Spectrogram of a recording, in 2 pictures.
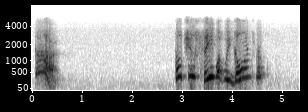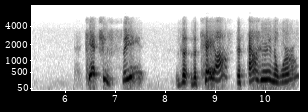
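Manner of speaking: high, strained cry of a frightened believer; desperate plea to God. Retold or imitated. God's people crying out to God about the chaos, high desperate plea. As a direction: plead upward in distress, voice pitched high. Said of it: "what are the people of God saying".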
